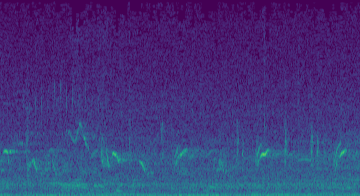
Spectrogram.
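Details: Mockingbird singing in the morning, a varied run of whistled phrases jumping between high and middle pitches, some swooping or slurred, others short and repeated, over a steady low rumble and possible voices.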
